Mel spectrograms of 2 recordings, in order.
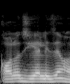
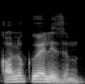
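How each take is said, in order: First: The middle syllable has a 'j' sound. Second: The middle syllable has a 'kw' sound. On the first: The speaker calls it wrong. "এটা কলোজিয়ালিজম হবে না" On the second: The speaker calls it right. "এটা হবে কলোকুয়ালিজম"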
